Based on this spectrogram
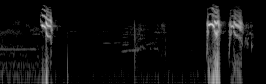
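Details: Indian ringneck parrot, a talking pet bird, producing clicks: one crisp click, then after a two-second pause a quick double click. The background is silent.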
